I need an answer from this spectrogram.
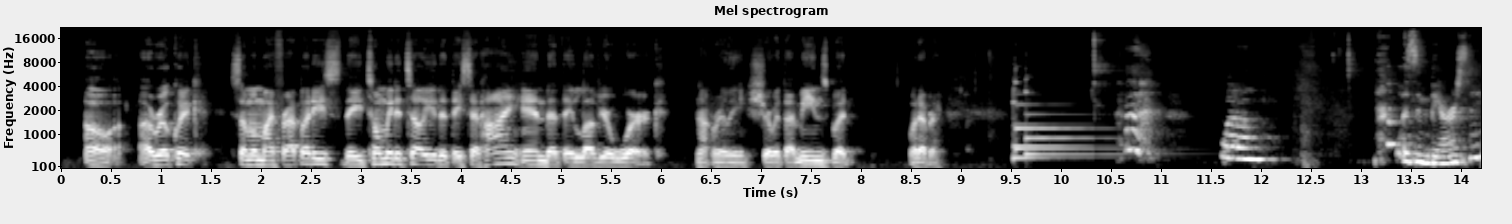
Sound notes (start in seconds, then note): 9.3 computer dings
